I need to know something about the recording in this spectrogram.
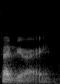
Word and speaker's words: February: And I don't really like everyone, like nobody pronounces the R, right? It's just February. February, right? But like I don't know. When I say it, I think of the R, and so I'm like, I need to say the R. The R is there. If it were a more traditionally silent letter, I feel like I wouldn't have that problem.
